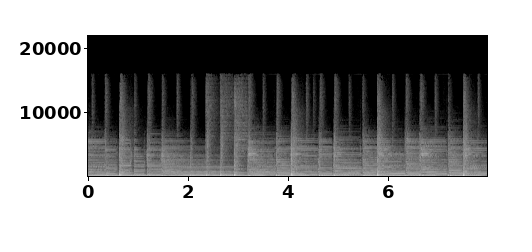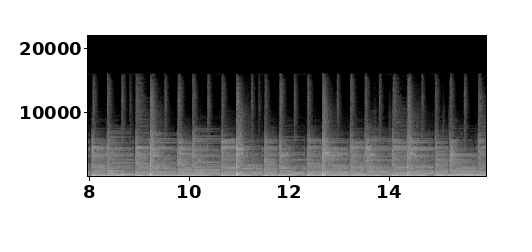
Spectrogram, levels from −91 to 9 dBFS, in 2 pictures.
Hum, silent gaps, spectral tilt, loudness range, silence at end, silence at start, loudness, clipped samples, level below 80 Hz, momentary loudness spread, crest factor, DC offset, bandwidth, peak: none; none; -5.5 dB/octave; 1 LU; 0 s; 0 s; -24 LUFS; under 0.1%; -30 dBFS; 4 LU; 22 dB; under 0.1%; 16.5 kHz; -2 dBFS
